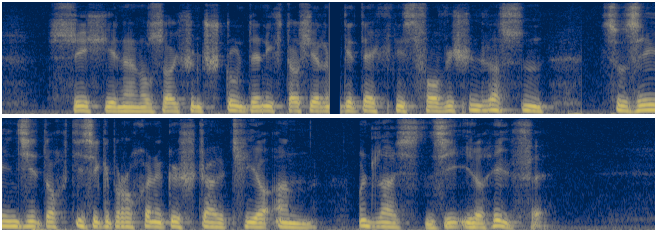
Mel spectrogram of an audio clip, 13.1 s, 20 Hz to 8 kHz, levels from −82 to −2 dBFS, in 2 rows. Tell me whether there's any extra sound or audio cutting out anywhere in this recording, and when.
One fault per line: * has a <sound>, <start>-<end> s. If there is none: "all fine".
* has a dropout, 3.3-3.4 s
